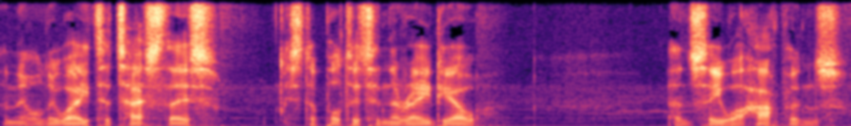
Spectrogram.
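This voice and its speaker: A man with a fairly low voice hosts a hands-on electronics demonstration. He explains each step in a measured, methodical way, as a voice-over to the work on the bench. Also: little pitch movement, darkish tone. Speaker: host of an electronics repair channel.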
